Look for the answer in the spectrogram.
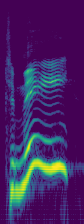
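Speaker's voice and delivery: "To me" punched high and strong; emphatic. Retold or imitated. Preacher showing the Greek emphasis at sentence start, emphatic. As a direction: throw all the weight on "To me".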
